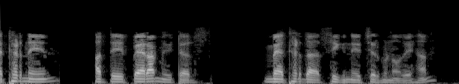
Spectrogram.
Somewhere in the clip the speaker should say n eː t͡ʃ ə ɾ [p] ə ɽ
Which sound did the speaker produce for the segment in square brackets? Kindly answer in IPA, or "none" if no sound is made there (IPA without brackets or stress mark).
b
